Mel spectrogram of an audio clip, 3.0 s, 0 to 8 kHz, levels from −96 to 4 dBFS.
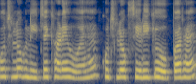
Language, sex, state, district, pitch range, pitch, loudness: Hindi, female, Uttar Pradesh, Etah, 250-270 Hz, 260 Hz, -16 LUFS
